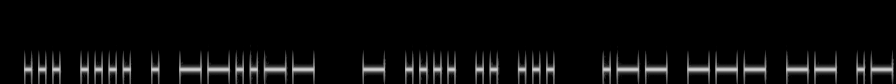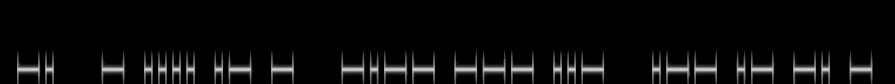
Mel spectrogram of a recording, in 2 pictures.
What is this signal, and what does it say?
Morse code, heard as a keyed tone, about 17 wpm, 700 Hz. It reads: SHE, THIS WOMAN THAT YOU WANT
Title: Sentences from Top 1100 Words 17wpm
